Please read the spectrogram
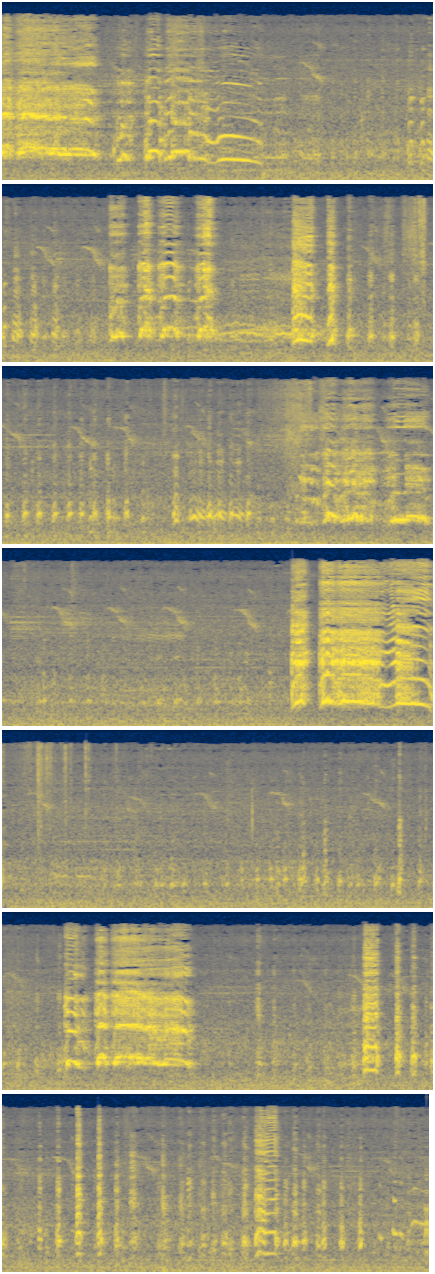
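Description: Aseel game rooster crowing again and again, each crow about a second long and coming every few seconds, the loudest about halfway through, with short clucks between.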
